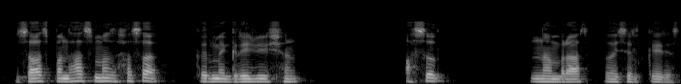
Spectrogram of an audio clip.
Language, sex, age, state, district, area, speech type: Kashmiri, male, 30-45, Jammu and Kashmir, Kulgam, rural, spontaneous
